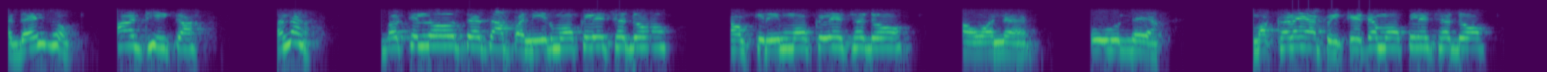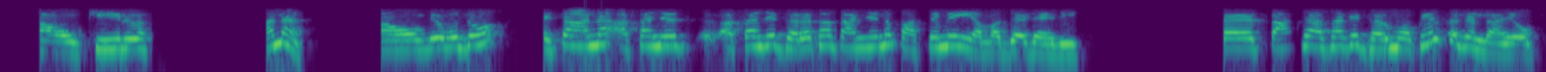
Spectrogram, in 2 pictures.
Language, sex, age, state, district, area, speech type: Sindhi, female, 45-60, Delhi, South Delhi, urban, conversation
